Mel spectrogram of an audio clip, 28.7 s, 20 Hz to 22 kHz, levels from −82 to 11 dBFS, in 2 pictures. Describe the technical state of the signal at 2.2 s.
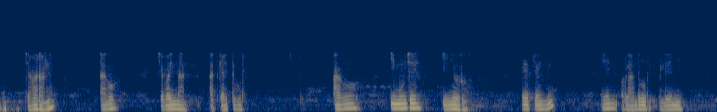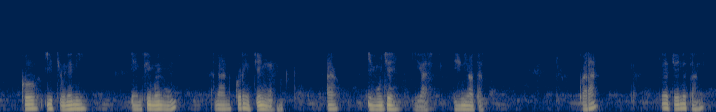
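At 2.2 s the speech carries AMR narrowband mobile codec damage, present throughout the clip. The vocal-tract model rebuilds each 20 ms frame from sparse pulses, and nothing above 3.8 kHz survives, giving a plainly buzzy, synthetic, muffled tone that fits a low rate near 7.95 kbps.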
